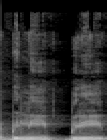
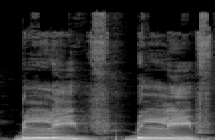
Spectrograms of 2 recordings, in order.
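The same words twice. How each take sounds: First: Said in the usual way. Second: believe with a long, falling, stressed लीव; stress on second syllable. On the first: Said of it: "ऐसे नहीं". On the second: Shown as a demonstration. Teacher showing the correct way, stressed second syllable. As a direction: lean into लीव and stretch it. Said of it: "ऐसे बोला जाता है".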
